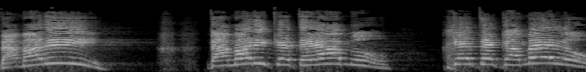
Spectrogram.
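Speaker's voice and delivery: put-on shouting. Retelling someone yelling to a three-year-old in the school line, retelling a shout. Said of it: "Y le gritaba".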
